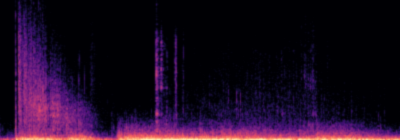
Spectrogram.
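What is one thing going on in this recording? A fire roars loudly.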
